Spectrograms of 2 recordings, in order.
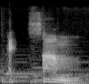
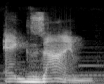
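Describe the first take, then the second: First: It starts with an eks sound. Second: It starts with an igz sound. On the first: The speaker calls it wrong. "tidak dilafalkan seperti ini ya, exam. Nah, ini salah ya" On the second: The speaker calls it right. "X di sini berubah menjadi ig"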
